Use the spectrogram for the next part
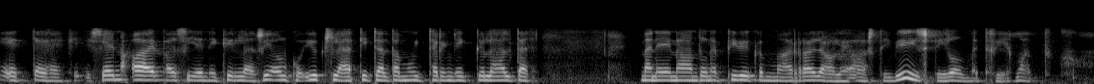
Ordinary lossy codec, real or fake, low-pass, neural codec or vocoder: none; fake; 5.4 kHz; autoencoder, 48 kHz, 32 numbers a frame, DAC-VAE, trained on Japanese speech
